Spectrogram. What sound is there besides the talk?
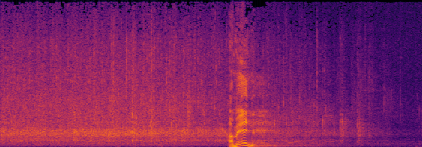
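audience applauding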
